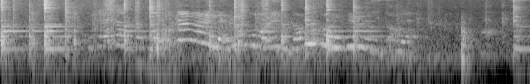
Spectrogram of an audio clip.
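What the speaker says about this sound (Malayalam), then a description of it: "നമ്മൾ ഇഞ്ചി വെളുത്തുള്ളി ഇതിലേക്ക് ഇടാൻ പോയിട്ടോ എന്നിട്ട് നല്ലോണം ഇളക്കി കൊടുക്കുക" Ginger and garlic are stirred in a pot with a metal utensil, scraping and clinking intermittently beneath people talking, with children's voices in the background.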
